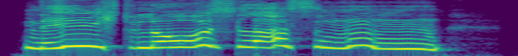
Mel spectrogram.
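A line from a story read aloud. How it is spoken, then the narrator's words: Shouted. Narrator (German): schrie Rincewind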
